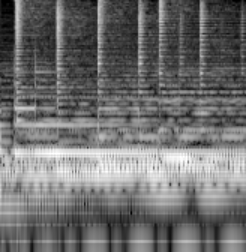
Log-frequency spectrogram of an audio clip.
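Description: Background music: a gentle new-age instrumental of held chords with notes struck a few times a second, the chord changing just after the start.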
